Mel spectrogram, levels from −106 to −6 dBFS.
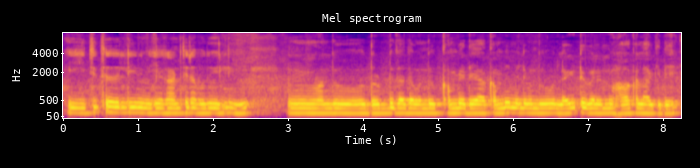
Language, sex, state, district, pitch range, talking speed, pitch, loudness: Kannada, male, Karnataka, Dakshina Kannada, 125-130 Hz, 130 wpm, 125 Hz, -14 LUFS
